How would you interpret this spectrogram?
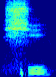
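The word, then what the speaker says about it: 石: And the semantic element in this character is this left part over here, which is pronounced shi, and it is a stone or sort of like a rock.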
